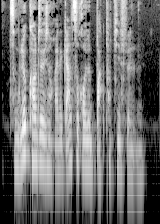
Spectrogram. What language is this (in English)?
German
